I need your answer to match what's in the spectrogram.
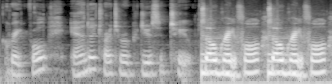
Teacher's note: Zendaya uses a glottal stop in grateful. She doesn't say grateful, she says grateful, grateful, and I try to reproduce it too.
